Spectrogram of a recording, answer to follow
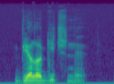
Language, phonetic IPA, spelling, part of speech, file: Polish, [ˌbʲjɔlɔˈɟit͡ʃnɨ], biologiczny, adjective, Pl-biologiczny.ogg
